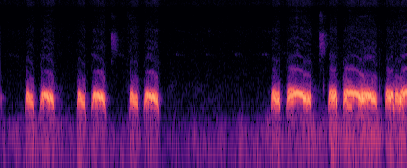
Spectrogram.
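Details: Spotted dove used as a trapping decoy, Đồng Pha style: three pairs of mellow coos, each a brief note followed by a longer one, then a pause of about two seconds before the paired coos resume more drawn out.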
